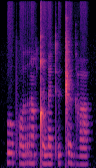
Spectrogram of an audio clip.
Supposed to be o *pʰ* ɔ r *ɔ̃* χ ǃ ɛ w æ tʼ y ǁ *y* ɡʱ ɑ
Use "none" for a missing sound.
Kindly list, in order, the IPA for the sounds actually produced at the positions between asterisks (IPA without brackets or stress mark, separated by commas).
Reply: pʰ, ɑ̃, ø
